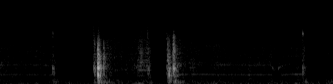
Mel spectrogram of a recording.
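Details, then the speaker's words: 2003 Chevy Monte Carlo SS power window, working again after the radio was replaced: faint motor hum with clicks and thumps as the glass struggles upward, slow only from the driver's side switch; owner suspects that switch. "That one's still having a hard time going up. Don't know why. Hard time going up from my switch, but not this switch."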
